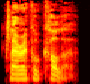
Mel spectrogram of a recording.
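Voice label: "clerical collar", British English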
